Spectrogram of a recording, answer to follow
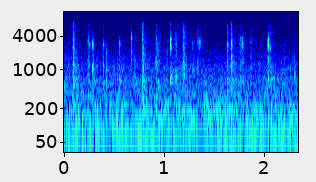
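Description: Faint typing on a computer keyboard: a run of quick, irregular key clicks.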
